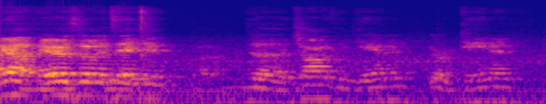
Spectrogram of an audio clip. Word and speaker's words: Gannon: So I got Arizona taking the Jonathan Gannon. How do you say it? Jonathan Gannon. That's Gannon?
